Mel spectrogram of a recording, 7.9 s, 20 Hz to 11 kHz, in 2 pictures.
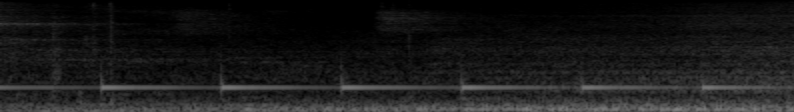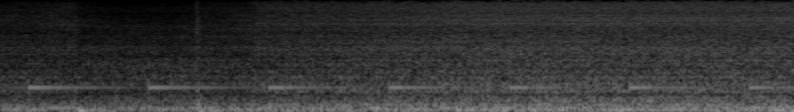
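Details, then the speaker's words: C7 Corvette Z06 cabin blower motor running normally after cabin filter replacement, ignition on with the engine not started: steady, even fan rush with no out-of-balance vibration, and a warning chime overhead. "hear the blower running we don't hear vibrations about halfway and you would know because it's kind of like you can hear the vibration if you've ever had a uh out of balance blower motor so this one is good"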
